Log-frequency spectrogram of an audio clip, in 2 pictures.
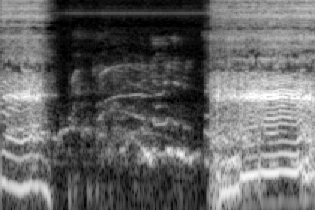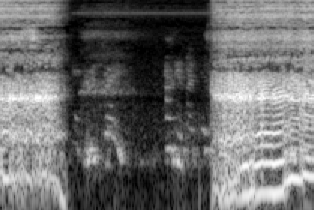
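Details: Snoring: loud, deep, rattling growl-like snores, grizzly-bear-like, about every four seconds with quieter exhalations between; heavy snoring.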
